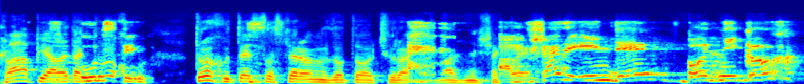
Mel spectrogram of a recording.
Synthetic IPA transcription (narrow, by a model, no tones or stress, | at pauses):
xlaːpialɛt̪auːɾst̪iu | t̪ɾɔxut̪ɛst̪ɔst̪ɛɾɔʊnɔzd̪ɔt̪ɔɦɔt͡ʃuɾalazɲɛfʃaka̰lɛfʃaɟɛiɲɟɛfpɔd̪ɲikɔx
